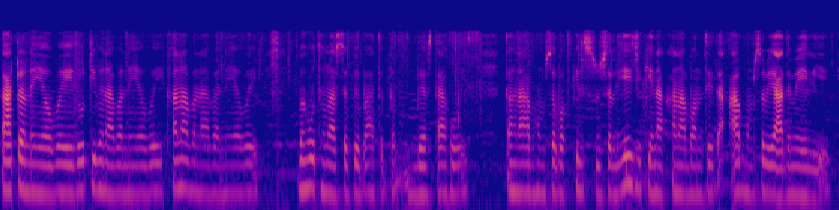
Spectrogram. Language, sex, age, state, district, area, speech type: Maithili, female, 60+, Bihar, Muzaffarpur, rural, spontaneous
